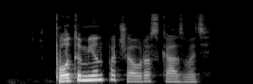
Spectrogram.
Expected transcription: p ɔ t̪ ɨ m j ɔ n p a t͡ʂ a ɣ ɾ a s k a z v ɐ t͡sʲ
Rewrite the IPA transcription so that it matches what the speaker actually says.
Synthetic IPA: p ɔ t̪ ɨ m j ɔ n p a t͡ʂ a w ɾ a s k a z v ɐ t͡sʲ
